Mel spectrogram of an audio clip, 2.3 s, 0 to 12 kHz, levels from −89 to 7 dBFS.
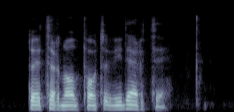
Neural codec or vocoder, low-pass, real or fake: codec, 16 kHz, 4 kbps, X-Codec, HuBERT features, trained on LibriSpeech; 7.2 kHz; fake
